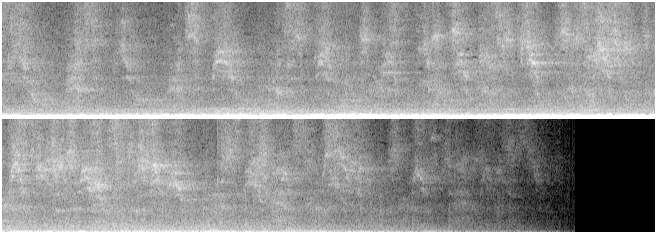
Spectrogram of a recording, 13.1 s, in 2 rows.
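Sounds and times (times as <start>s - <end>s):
birds chirping: 2.0s - 10.2s.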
